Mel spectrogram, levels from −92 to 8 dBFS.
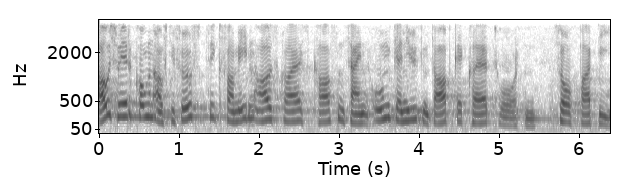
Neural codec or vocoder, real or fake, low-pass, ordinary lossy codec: codec, 16 kHz, 16 kbps, FunCodec, trained on Chinese and English, 50 frames a second; fake; 3.6 kHz; none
